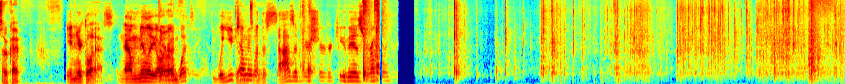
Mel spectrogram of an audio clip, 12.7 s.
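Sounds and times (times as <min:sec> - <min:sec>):
speech: 0:00.0 - 0:00.4, 0:01.0 - 0:06.0
cardboard box being torn open: 0:08.2 - 0:12.6.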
